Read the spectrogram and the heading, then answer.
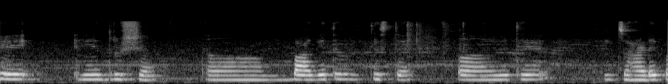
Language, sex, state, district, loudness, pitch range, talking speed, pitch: Marathi, female, Maharashtra, Sindhudurg, -19 LUFS, 210-230 Hz, 115 wpm, 220 Hz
